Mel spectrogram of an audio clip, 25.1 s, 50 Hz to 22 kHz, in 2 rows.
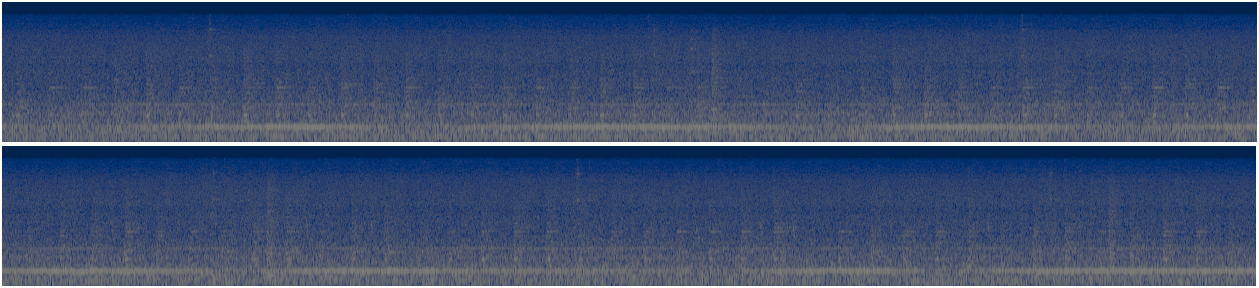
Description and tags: cardboard factory machine-011
some noisy mechanical recordings made in a carboard factory. NTG3 into a SoundDevices 332 to a microtrack2.
engine, factory, industrial, loop, machine, machinery, mechanical, motor, robot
